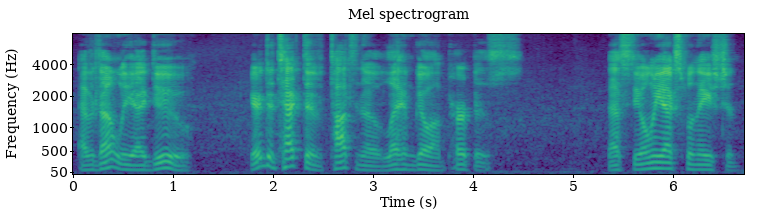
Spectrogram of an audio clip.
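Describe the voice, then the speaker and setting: Man doing a low, cool american partner, dry and unimpressed, lively lilt. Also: moderate pace.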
